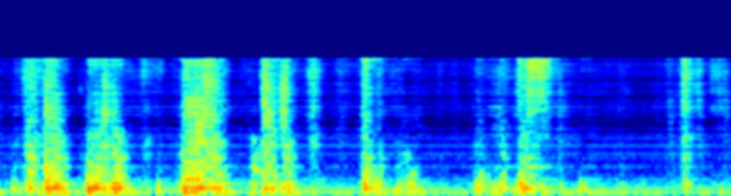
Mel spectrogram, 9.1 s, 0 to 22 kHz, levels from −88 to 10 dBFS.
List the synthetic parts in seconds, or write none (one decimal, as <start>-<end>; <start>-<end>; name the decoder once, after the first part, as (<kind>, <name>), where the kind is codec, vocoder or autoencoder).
0.0-9.1 (vocoder, HiFi-GAN)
